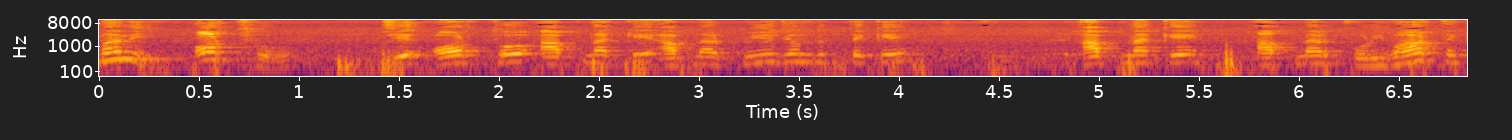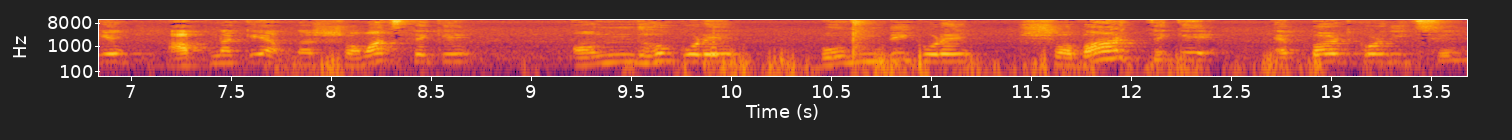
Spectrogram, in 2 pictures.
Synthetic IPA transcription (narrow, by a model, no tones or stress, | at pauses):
maniɔɾt̪ʰo | d͡ʑeʔɔɾt̪ʰoʔapnakeʔapnaɾpɾiod͡ʑond̪ot̪ʰːeke | apnakeapnaɾpoɾibʱaɾt̪ʰeke | apnakeapnaɾʃɔmad͡ʑt̪ʰeke | ɔnd̪ʱokoɾebond̪ikoɾeʃɔbʱaɾt̪ʰekeɛpaɾʈkoɾed̪itːɕʰe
